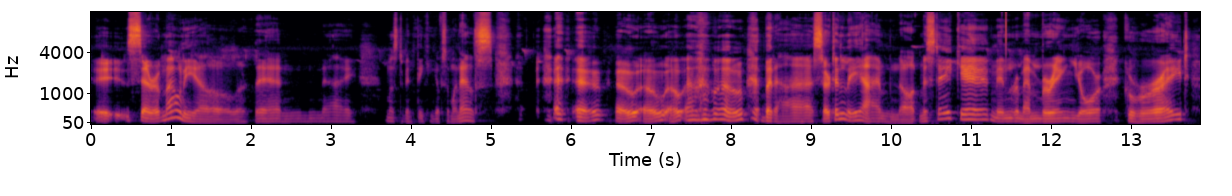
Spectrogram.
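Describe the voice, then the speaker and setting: A man playing a nervous, smooth-talking captured adventurer in a comedic fantasy audio roleplay, stammering and hesitant as he tries to ingratiate himself. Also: on the low side, lively intonation, slow pace. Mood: flustered, ingratiating. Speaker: voice actor.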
